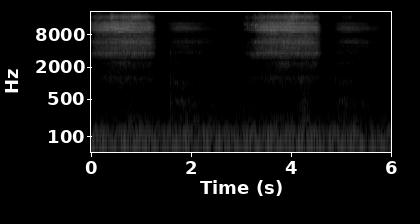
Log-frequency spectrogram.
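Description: Rhythmic snoring with a harsh, hissing airflow on each breath and a low steady hum behind it.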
